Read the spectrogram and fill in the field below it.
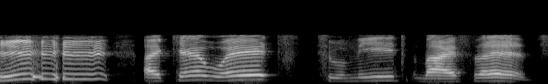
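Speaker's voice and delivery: put-on very slow, sozzled-sounding drunken drawl. Mocking a man's voice in a promo video, imitating a drunk homeless-sounding voice. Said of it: "he sounds like a drunk, homeless".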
